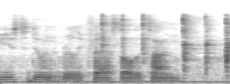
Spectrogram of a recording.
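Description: Quiet, broken murmuring, with light clicks and taps from a finger on a phone's touchscreen; the clicks get sharper near the end.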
